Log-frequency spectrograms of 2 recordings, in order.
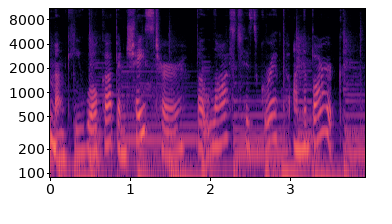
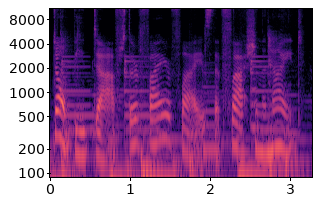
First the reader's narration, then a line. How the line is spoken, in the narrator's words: Night Monkey laughed and said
